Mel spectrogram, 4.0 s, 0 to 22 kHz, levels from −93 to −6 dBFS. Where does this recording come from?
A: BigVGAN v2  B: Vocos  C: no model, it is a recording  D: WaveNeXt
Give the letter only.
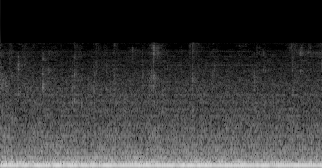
C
